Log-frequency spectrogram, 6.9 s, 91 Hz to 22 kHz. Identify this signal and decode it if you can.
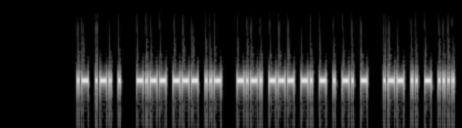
Morse code, heard as a keyed tone, about 34 wpm, 700 Hz. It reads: ARE YOU CONTENT WITH
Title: Sentences from Top 1000 Words - Review Part 6 - 35wpm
